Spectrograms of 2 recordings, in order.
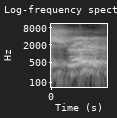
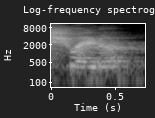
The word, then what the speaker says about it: Schroeder: Madame President, leader, it's actually pronounced Shrader if you'd like to know. Oh, Madame Shraider.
